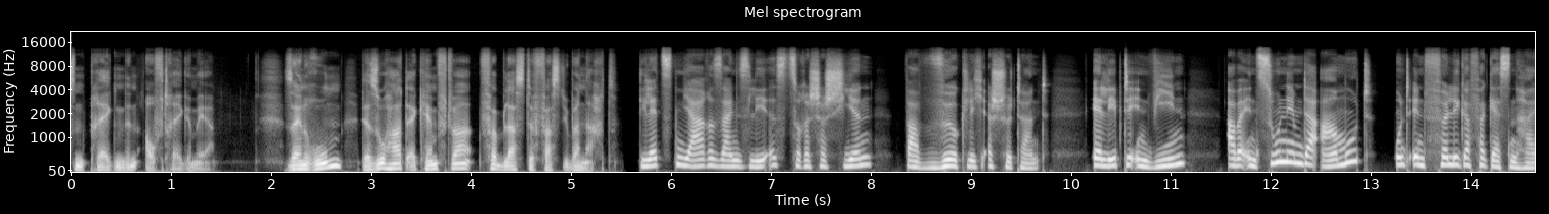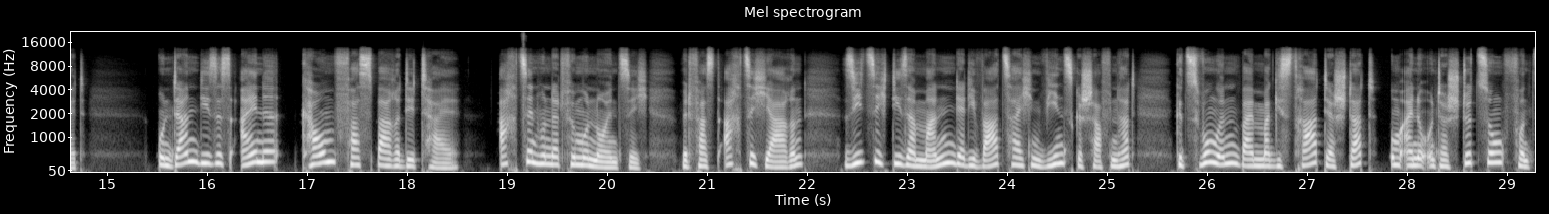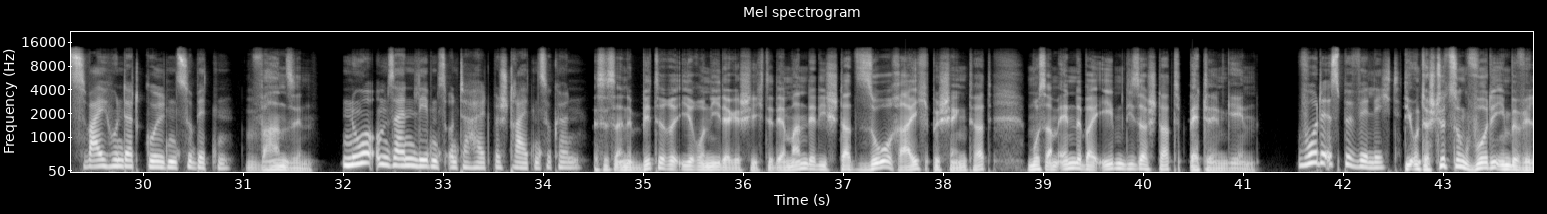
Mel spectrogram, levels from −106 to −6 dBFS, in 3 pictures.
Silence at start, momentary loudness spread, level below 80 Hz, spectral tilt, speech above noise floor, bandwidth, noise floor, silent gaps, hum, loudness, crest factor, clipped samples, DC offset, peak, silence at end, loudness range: 0 s; 10 LU; -38 dBFS; -5 dB/octave; 47 dB; 13.5 kHz; -66 dBFS; 5.55-5.66 s; none; -19 LUFS; 16 dB; under 0.1%; under 0.1%; -2 dBFS; 0 s; 3 LU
